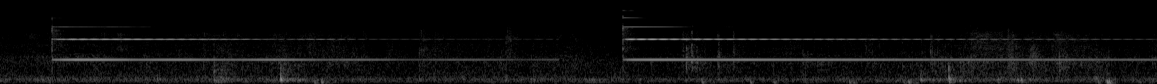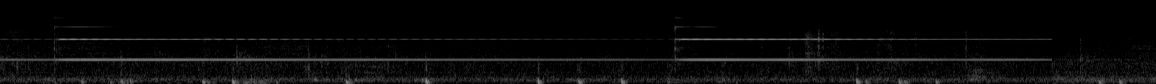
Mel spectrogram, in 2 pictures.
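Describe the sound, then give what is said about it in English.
A meditation bell is struck four times at steady intervals, each clear tone ringing out and slowly fading before the next strike, with no talking in between. “So I'll ring a bell and then a closing bell.”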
